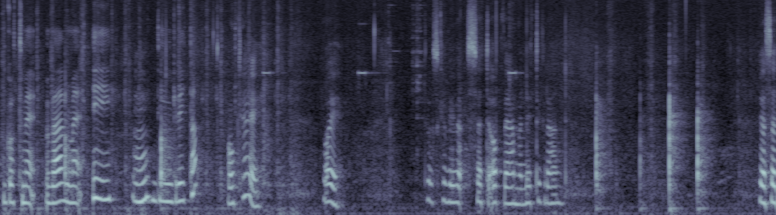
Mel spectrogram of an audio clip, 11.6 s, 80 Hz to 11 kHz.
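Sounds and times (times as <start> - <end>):
speech: 0.0 - 4.2, 4.8 - 5.2, 6.4 - 9.1, 11.4 - 11.6
knife chopping vegetables on a board while preparing a stew: 0.0 - 4.4, 8.9 - 10.8.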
